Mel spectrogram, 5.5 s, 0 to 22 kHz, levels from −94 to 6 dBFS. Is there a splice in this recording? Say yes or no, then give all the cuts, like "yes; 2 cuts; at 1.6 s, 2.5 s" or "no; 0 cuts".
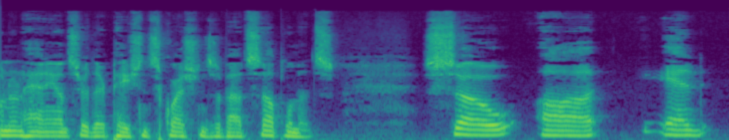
no; 0 cuts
